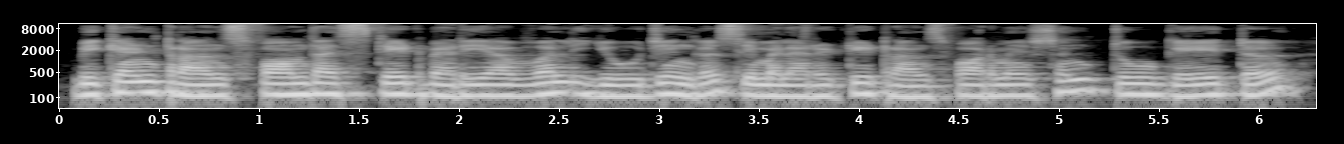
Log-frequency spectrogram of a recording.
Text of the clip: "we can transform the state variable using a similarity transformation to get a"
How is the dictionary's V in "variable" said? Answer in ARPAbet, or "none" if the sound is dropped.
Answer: B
